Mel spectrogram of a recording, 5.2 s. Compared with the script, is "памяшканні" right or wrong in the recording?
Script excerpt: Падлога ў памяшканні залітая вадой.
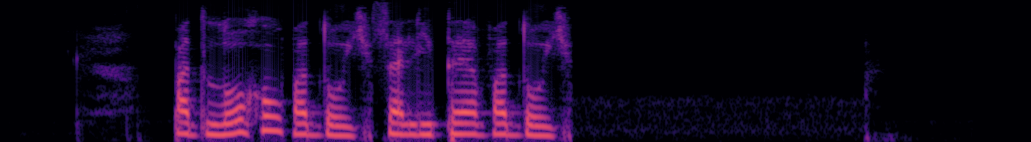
wrong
